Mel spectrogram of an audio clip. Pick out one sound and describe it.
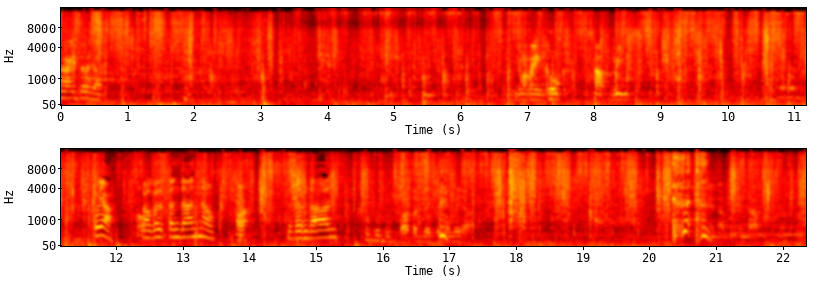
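Footsteps scuff along a concrete path outdoors.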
